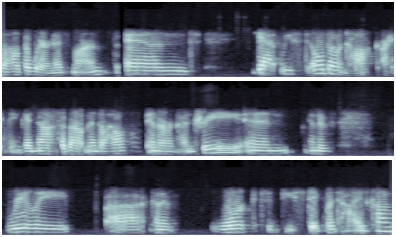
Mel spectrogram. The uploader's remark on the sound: called in for a chat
